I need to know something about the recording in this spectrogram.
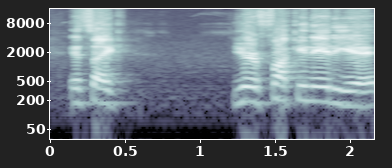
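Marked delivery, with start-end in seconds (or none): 1.2-2.2 mock yelling, higher and louder. Imitating a coach yelling at a competitor: imitating a coach yelling. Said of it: "it's not the yelling that you wanna hear".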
